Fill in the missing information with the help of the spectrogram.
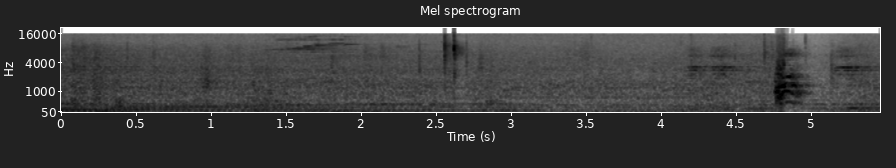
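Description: A motor vehicle's engine hums steadily and fades away over the first second or two, then a dog barks once, sharply, near the end.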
